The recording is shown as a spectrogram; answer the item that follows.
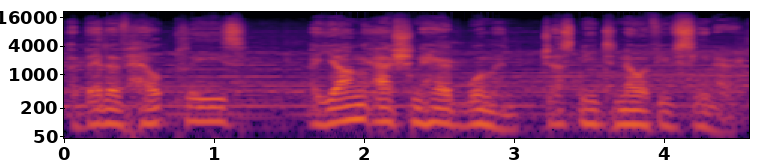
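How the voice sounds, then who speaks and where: A man's voice: low voice, moderate pace, over music. A man playing a weary, steadfast monster hunter in a fantasy video game, speaking in a dry, clipped, understated way. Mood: patient, probing. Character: terse, weary, steadfast monster hunter searching for his daughter. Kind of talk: video game character acting.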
